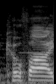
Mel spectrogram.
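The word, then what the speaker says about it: Ko-fi: me i have a kofi you can check down below i guess it's supposed to be pronounced coffee but you guys know what i'm talking about when i say kofi so that's why i'm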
